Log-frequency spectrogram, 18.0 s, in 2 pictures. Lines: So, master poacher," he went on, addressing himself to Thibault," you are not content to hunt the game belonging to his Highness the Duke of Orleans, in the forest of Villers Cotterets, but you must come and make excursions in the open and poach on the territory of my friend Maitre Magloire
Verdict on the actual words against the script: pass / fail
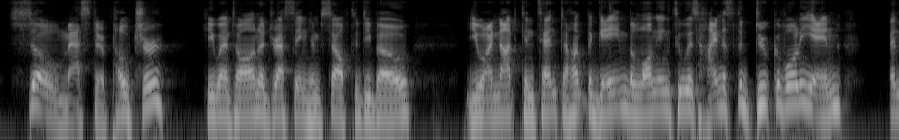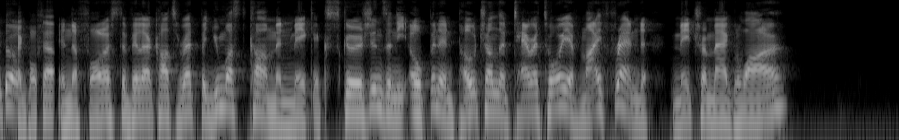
fail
